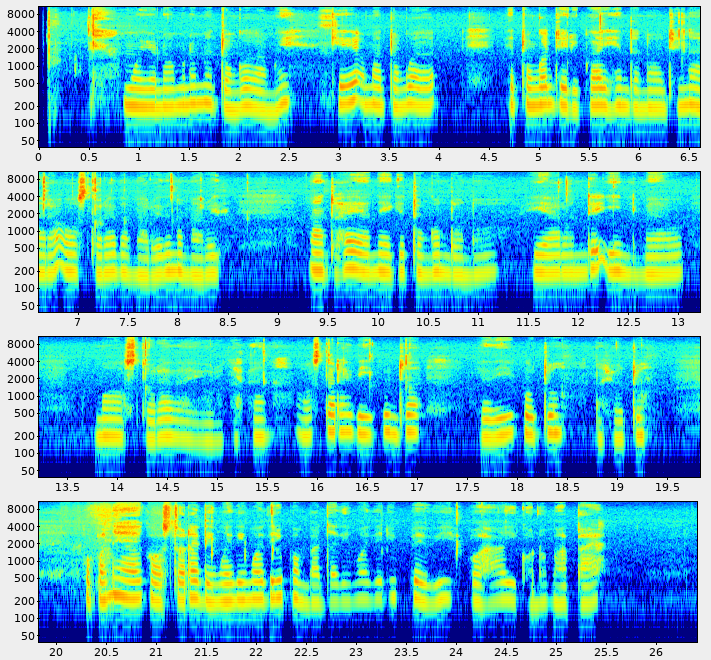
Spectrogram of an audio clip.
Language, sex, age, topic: Oshiwambo, female, 25-35, finance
